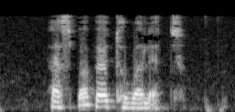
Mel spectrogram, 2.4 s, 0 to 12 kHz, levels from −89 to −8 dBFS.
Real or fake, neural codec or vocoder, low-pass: real; none; 7.2 kHz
